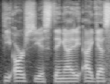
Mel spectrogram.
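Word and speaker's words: Arceus: But then again, I think Archus sounds better, but apparently it's Arus or whatever.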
